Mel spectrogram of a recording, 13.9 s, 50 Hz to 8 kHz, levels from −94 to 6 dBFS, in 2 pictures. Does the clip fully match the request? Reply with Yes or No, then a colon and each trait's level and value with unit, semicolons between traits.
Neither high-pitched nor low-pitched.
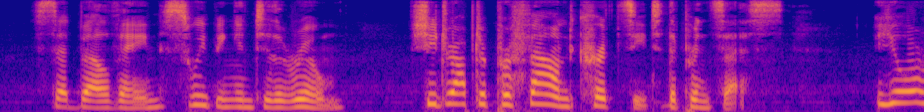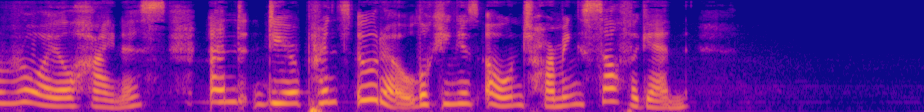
No: high, 240 Hz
